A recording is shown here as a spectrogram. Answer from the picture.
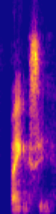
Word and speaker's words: Banksy: he does like he did the shredded painting Banksy that's how you pronounce it yeah I mean he's just some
